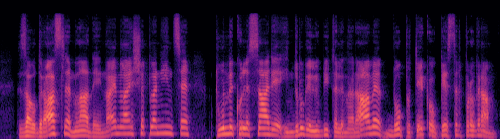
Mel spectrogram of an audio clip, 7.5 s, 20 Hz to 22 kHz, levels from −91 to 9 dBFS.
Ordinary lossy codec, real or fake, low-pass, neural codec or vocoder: none; fake; 14.4 kHz; codec, 44.1 kHz, 2.6 kbps, DAC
